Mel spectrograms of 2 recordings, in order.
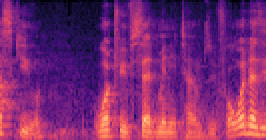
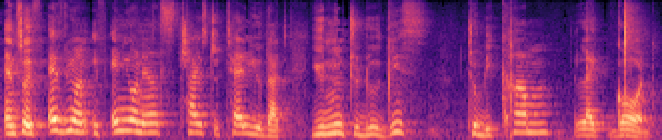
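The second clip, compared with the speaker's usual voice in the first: raised, emphatic sermon voice building in intensity; fervent preaching; 5 semitones higher, 5 dB louder than usual. Acted. Preacher urging the congregation about the ultimate deception, fervent preaching. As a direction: drive it home to the congregation.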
